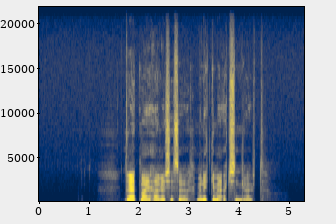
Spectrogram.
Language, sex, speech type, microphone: Norwegian, male, read, Sennheiser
